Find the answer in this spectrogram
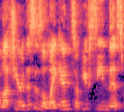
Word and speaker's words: lichen: help them a lichen this is pronounced lichen this is a fungus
